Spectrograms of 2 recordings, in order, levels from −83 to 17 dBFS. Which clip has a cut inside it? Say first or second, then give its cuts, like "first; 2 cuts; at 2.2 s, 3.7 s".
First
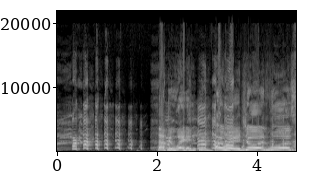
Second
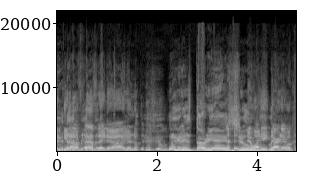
first; 1 cut; at 1.8 s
